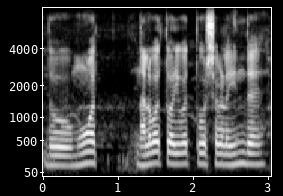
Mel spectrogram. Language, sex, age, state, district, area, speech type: Kannada, male, 18-30, Karnataka, Chamarajanagar, rural, spontaneous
